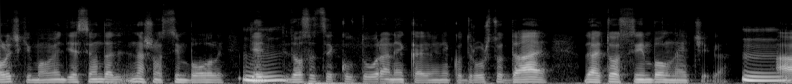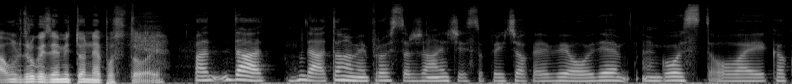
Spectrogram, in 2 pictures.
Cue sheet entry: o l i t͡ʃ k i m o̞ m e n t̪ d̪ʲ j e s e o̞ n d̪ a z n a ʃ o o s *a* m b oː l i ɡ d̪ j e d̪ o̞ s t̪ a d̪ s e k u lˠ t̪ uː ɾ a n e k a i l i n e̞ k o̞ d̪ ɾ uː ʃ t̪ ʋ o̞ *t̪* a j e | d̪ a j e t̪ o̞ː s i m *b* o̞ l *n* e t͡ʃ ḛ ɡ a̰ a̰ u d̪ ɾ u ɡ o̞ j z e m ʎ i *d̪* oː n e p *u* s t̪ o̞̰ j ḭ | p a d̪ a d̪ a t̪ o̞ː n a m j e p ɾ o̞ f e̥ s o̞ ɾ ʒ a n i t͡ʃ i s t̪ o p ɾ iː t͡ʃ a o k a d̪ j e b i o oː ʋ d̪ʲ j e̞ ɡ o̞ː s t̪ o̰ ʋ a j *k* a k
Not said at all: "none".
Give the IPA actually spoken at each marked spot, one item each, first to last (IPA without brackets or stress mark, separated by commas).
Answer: i, d̪, b, n, t̪, o, k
